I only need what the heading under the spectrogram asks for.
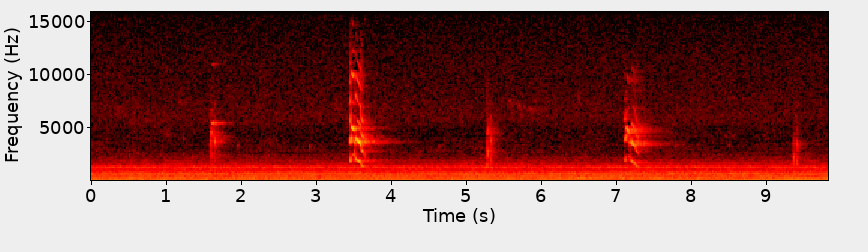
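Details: Juvenile Northern Flicker on a Bishop Pine in S. F. B. Morse Botanical Reserve, California, gives two harsh downslurred squawks about four seconds apart, responding to a Hairy Woodpecker; faint sharp ticks between, over steady hum.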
